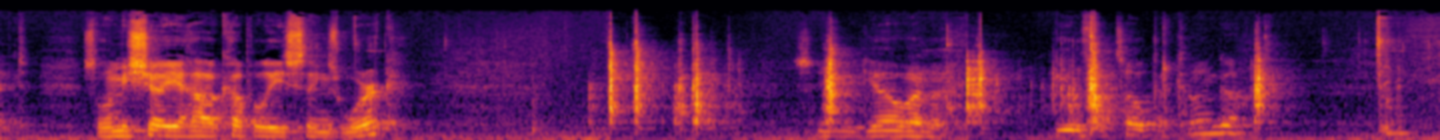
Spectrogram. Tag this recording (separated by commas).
Speech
